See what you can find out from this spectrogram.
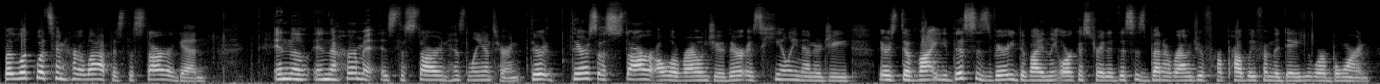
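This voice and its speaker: A woman's voice: mid-range voice, fairly quick, darkish tone. Woman in her forties reading tarot aloud. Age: 40s. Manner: musing and intuitive, thinking aloud with frequent restarts. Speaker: tarot reader. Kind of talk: casual spoken tarot reading.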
